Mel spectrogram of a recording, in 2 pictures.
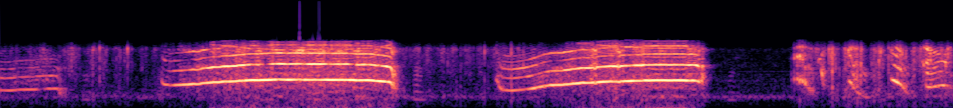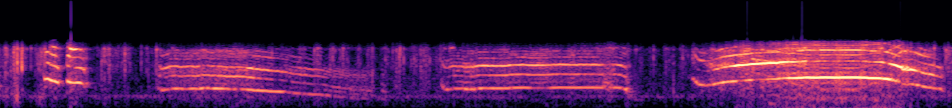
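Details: Captive female Amazon parrot mimicking sirens, brakes, dogs and monsters, producing long siren-like harmonic wails that rise and fall, separated by clicks and harsh rasping notes, with brief pauses between imitations.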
